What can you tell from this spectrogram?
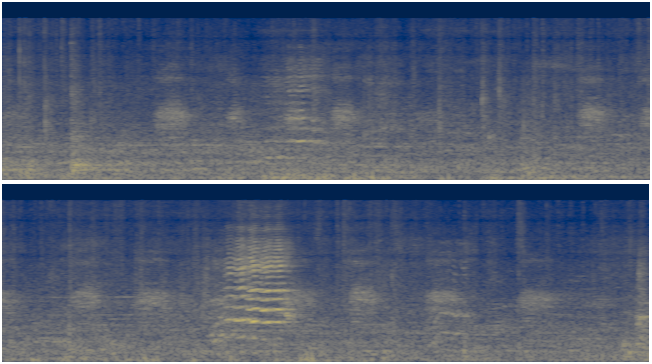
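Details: Gulabi goat, newborn kids on a farm: one loud, high, quavering bleat near the end, amid soft repeated chirpy notes and low background hum.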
